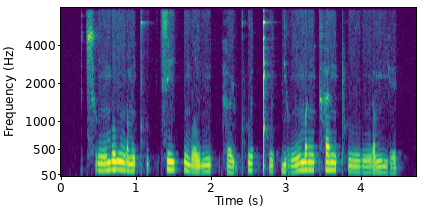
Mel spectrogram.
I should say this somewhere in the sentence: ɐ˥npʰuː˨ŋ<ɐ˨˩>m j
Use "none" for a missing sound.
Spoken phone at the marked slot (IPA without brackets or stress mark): ɐ˨˧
